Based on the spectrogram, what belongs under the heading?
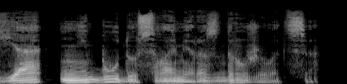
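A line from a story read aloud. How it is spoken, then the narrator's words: Quiet but firm. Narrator (Russian): Тихо, но твердо сказал Евгений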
